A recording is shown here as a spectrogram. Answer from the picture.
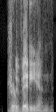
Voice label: "Dravidian", American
